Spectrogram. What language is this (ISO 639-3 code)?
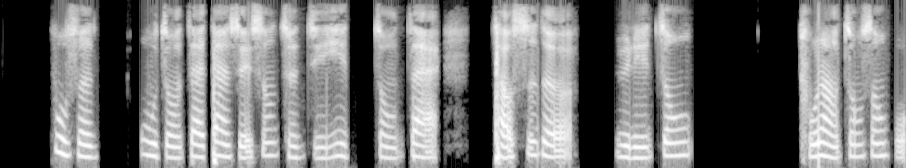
zho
